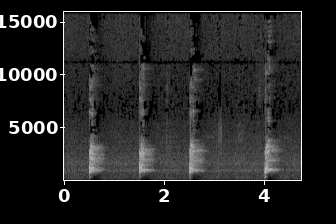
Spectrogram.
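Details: Shih Tzu barking indoors: four short sharp barks, each about a second apart, evenly spaced with quiet gaps between them and a faint steady hum in the background.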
